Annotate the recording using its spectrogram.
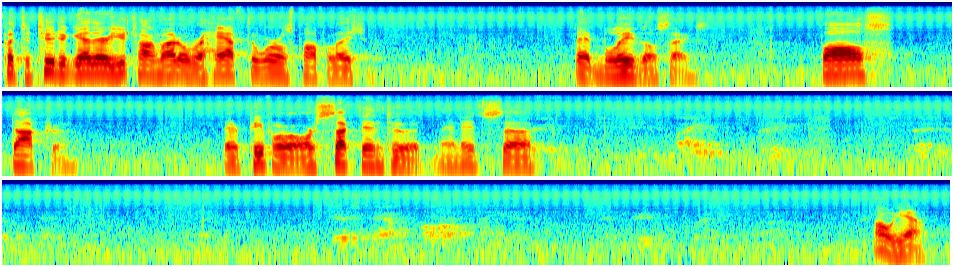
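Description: An elderly man speaks calmly through a microphone in an echoing hall, with pauses.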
